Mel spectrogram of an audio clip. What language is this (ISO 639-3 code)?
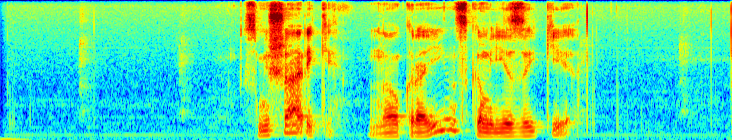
rus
